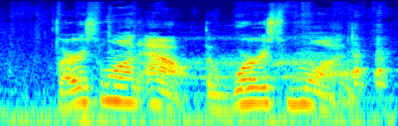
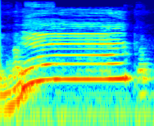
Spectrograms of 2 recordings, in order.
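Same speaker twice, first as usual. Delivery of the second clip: squeaky high "What?" as the hen; high, loud mock hen "What?"; 8 dB louder than usual. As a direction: voice the hen's indignant squawk. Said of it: "She's like".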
